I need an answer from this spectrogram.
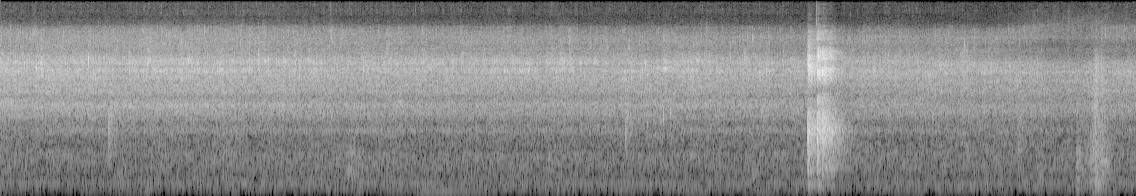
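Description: Chicken gizzards and livers sizzling in oil in a pan, with soy sauce just poured in: a steady frying hiss. A single loud short knock about eight seconds in, and a fainter one near the end.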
